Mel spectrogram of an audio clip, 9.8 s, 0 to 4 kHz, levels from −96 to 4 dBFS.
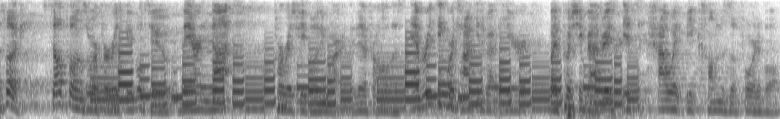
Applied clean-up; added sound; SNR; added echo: none; Piano; -4 dB; reverberation time 2.3 s.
